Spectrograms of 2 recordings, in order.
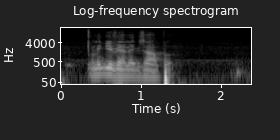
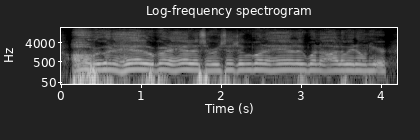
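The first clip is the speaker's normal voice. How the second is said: hammed-up panicky doom voice, much higher; mock panic; 10 semitones higher, 5 dB louder, faster than usual. Lecturer mocks panicking doomsayers, high hammed-up panic. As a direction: parody a scared investor crying doom, high and louder.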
